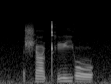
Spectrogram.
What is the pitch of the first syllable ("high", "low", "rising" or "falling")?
low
